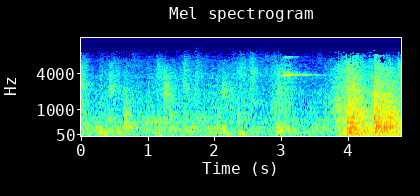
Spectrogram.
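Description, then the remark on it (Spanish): A door moves: faint knocks and a brief high squeak, then a loud, rough scraping thud near the end, like a door being pushed or slammed shut. “Nuevamente la puerta y he visto nuevamente ese flash que provenía de aquí justamente.”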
